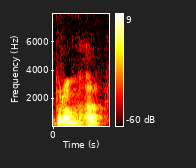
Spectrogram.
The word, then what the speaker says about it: Brahma: long vowel for example the short vowel at the end of Brahma they might think you're making it into Braha long a which it turns out means something different from Brahma you actually change the meaning of the word when you make a short vowel longer than it should be see we don't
